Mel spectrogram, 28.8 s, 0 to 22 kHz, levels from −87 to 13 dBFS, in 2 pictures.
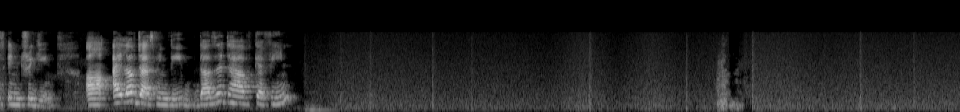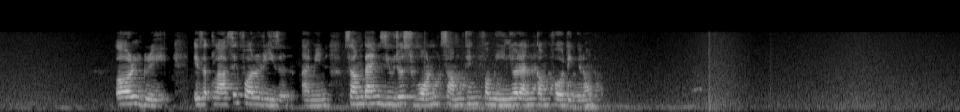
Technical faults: background gated by the echo canceller; echo leak

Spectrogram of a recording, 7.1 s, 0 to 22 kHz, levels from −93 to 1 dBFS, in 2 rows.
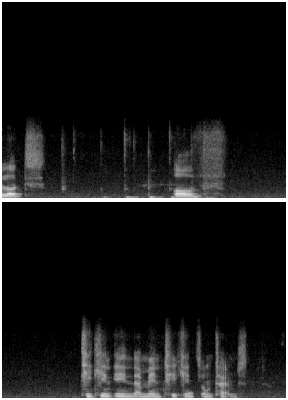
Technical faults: none

